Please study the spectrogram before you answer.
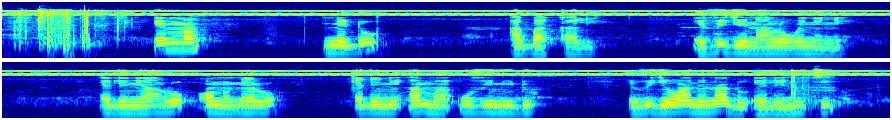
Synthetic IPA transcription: e˦mã˦ | nɪ̃˨ɖʊ˦ | a˨ɡ͡ba˨ka˨li˨ | e˨vi˦d͡ʒe˦nã˨˦lʊ˦we˦nɪ̃˨nɪ̃˨ | ɛ˨ɖɪ˨nɪ̃˨a˨lʊ˦ɔ̰˦nʊ̃˨nɛ˦lʊ˦ | ɛ˨ɖɪ˨nɪ̃˨ʔa˦mã˨wu˦vi˦nĩ˦ɖu˦ | e˨vi˦d͡ʒe˦wo˦a˦nɪ̃˨nã˦ɖʊ˨ʔɛ˨le˨nĩ˦ti˦

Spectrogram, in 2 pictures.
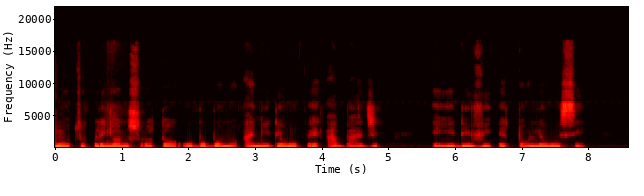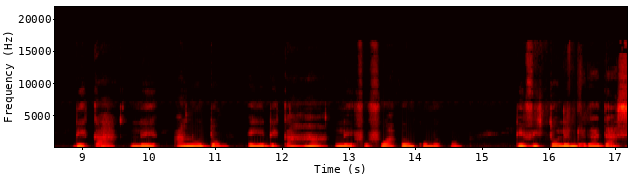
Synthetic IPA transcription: ŋũ˦t̪u˨k͡ple˦ɲɔ̃˦nũ˨sɾɔ̰˨t̪ɔ˦wʔo˦bɔ˨bɔ˨nɔ̃˨ʔa˨ɲĩ˦ɖe˦wo˦ɸḛ˦a̰˨ba˨d͡ʑi˦ | ḛ˦je˦ɖe˨vi˦e˨t̪ɔ̰̃˨le˨wo˦si˦ | ɖe˨ka̰˦le˨ | a˨lɔ̃˨d̪ɔ˦m | e˦jɛ˦ɖe˨ka˦ɦã˦le˨fo˨fo̰˦a̰˨ɸe˦ŋ̩̃˦˨ko˦me˨k͡pɔ˦m | ɖ̥e˨vi˦t̪ɔ˦le˨ɖa̰˨d̪a˨d̪a̰˦si̥˦

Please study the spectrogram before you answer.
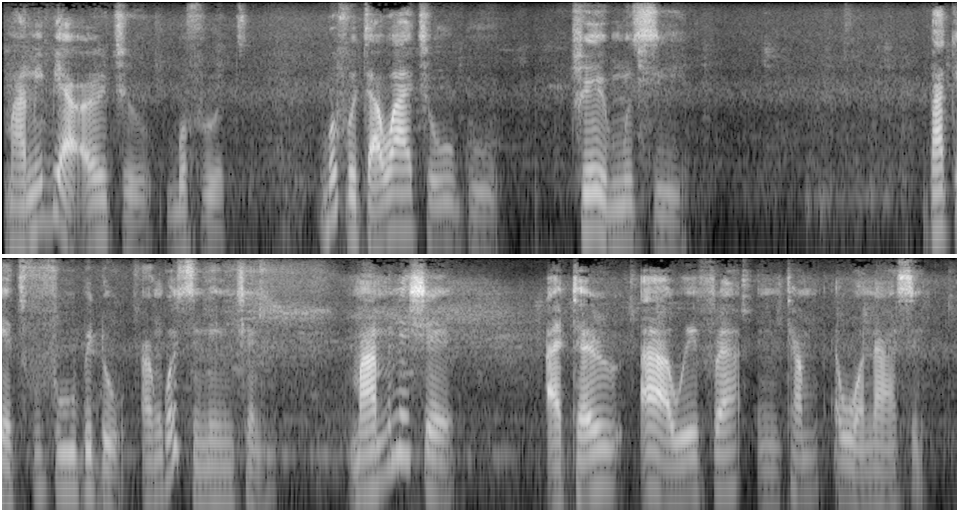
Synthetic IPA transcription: mãː˨mɪ̃˦bi˦a̰˨ʔɔ̰˦ɾɪ˦t͡ɕʰɪ˨ɾbo˦fɾo˨tʰ | bo˦fɾo˨tʰa˨wɔ˦a˦t͡ɕʰɪ˨wʊ˦ɡu˨ | tʰe˦˨mũ˦si˨ | ba˦kʰɛ˨tfʊ˦fu˦bi˦dʊ˨ã˨ŋ˦ɡʷɔ˦sĩ˨nɪ̃˦ɲ̩˦t͡ɕʰɛ̃˦ñ˨mãː˨mɪ̃˦nɪ̃˦ɕɛ˨ | a̰˨tʰɛ˦ɾa˦˨we˦fɾa˦n̩˨tʰã˦mɛ˦wɔ˨nã˦sɪ̰˨

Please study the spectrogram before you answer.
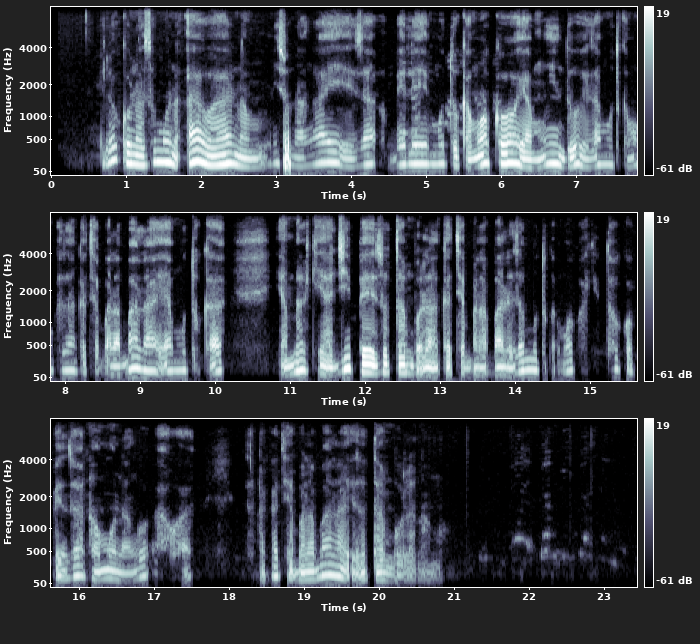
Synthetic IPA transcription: e˨lɔ˦kɔ˨na˨zo˦mɔ˦na̰˨ʔa˦wa˨na˨mi˦so˨na˨ŋɡa˦i˦e˨za˦o˨be˦le˦mo˦tu˨ka˨mɔ˦kʰɔ˦ja˨mwi˦ndu˨e˨za˦mo˦tu̥˨ka˨mɔ˦kɔ˦e˨za˦na˨ka˦ti˨ja̰˨ba̰˨la˨ba˦la˦e˨za˦mo˦tu̥˨kʰa˦ | ja˨ma˦ʁke˨ja˨d͡ʒi˦pe˦e˨zo˦ta˦mbo̰˨la˨na˨ka˦ti˨ja˨ba˨la˨ba˦la˨e˨za˦mo˦tu̥˨ka̰˨mɔ˦kɔ˦ja˨ki̥˨tʰɔ˦kɔ̰˨pḛ˨nza˦na˨o˦mɔ˦na˨ja˨ŋɡo˦a˦wa˨ | e˨z̥a˦na˨ka˦ti˨ja̰˨ba˨la˨ba˦la˨ḛ˨zo̰˦ta˦mbo̰˨la̰˨na˨ŋɡo˦

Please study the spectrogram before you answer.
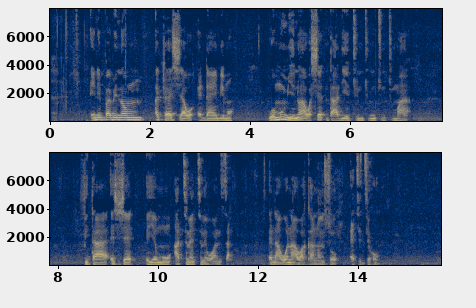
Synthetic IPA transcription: ɛ˨nĩ˦pʰa˦bi˦nʊ̃˦ma˦t͡ɕᶣɛ˦ɛ˦ɕɪ˦a˨wɔ˨ʔɛ˨dã˦bi˦mʊ̃˦ | wɔ˨mũ˦mĩ˨e˨nʊ̃˦a˨wɔ˨ɕɛ˦n̩˨tʰaː˨dɪ˦ɛ˦tʰũ˨ntʰũ˦m˦tʰũ˨n˨tʰũ˦ma˨ | fi˨tʰaː˦ɛ˦ɕɛ˦ | ɛ˨jɛ˦mũ˦a˦˨tʰɪ˨nɪ̃˦tʰɪ˨nɪ̃˨wɔ̃˨n̩˨sa˦ | ɛ˦nã̰˨wɔ˦nã˨a˨wɔ˦a˦kʰa˨nʊ̃˨n̩˦sʊ˦ | ɛ˨tʰɪ˨tʰɪ˦hɔ̰˨

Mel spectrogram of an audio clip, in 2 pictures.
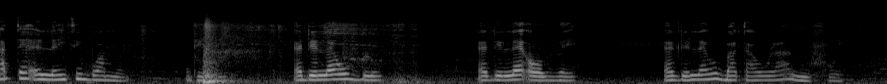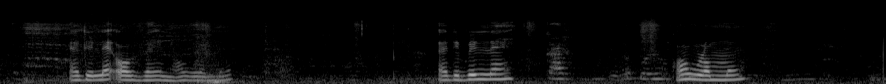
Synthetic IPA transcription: a˨t̪ɛ˦ɛ˨lɛ˨ŋ̩˦t̪i˦bʊ˨a˨me˨ | dɪ˨nɛ˨ɛ̰˨dɪ˨lɛ˦wo˦blo˨ | ɛ˨dɪ˨lɛ˦ʔɔ˨vɛ˨ | ɛ˨dɪ˨lɛ˦wo˦ɡ͡ba˨t̪a˨wʊ˦la˦nũ˨fu˨ɛ˨ | ɛ˨dɪ˨lɛ˦ʔɔ˨vɛ˦n˨ɔ˦wlɔ˨mɔ̃˦ | ɛ˨dɪ˨be˦lɛ˦ | ɔ˦wlɔ˨mɔ̃˦

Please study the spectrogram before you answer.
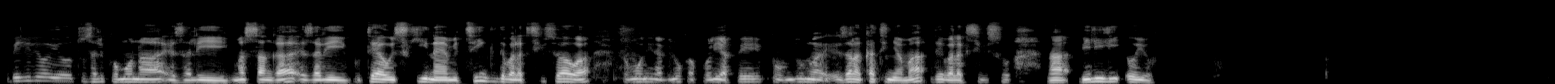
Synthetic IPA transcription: nna˨bi˨li˦li˦o˦jo˦to˨za˨li˦ko˨mɔ˦na˨e˨za˨li˦ma˨sa˦ŋɡa˦e˨za˨li˦bu˨te˦ja˨wi˨ski˦na˨ja˨mi˨ti˦ŋɡnde˦ba˨la˨ki̥˨si˦bi˦so˦a˦wa˦ | to˨mɔ˦ni˦na˨bi˨lɔ˦ko˨ja˨ko˨li˦ja˨pe˦po˨ndu˦n˨a˨e˨za˦na˨ka˦ti˨ɲ˨a˨ma˦nde˦ba˨la˨ki̥˨si˦bi˦so˦na˨bi˨li˦li˦ʔo˦jo˦

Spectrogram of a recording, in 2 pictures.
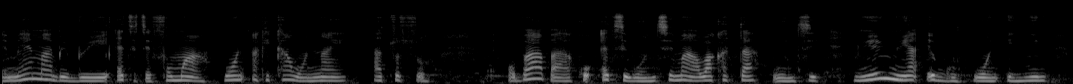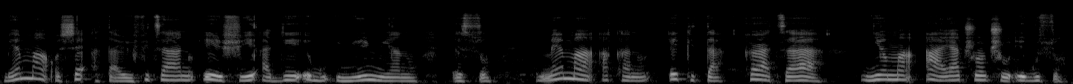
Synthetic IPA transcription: ɛ˨mɛ̃˦mã˨be˨bɾeː˨ɛ˦tʰɪ˨tʰɪ˨fʊ̃˦m˦a˦˨wɔ̃˦na˦˨kʰɪ˦kʰã˦wɔ̃˨nː˦ã˦ | a˨tʰʊ˦sʊ̰˨ | ɔ˨baː˦baː˨kʰʊ˦ɛ˦tʰɪ˨wɔ̃˨n˨tʰĩ˦ma˦˨wa˦kʰa˦tʰa˦wɔ̃˨n˨tʰi˦˨ɲũ˨ɛ˦ɲũ˨˦a˨ʔæ˦ɡu˨wɔ̃˨ne˨nĩ˦m˨bɛ˦m˦mã˨ʔɔ̰˨ɕɛ˦ʔa˨tʰa˨ɾe˨fi˦tʰaː˦nʊ̃˦ʔe˦˨ɕᶣi˨e˦ʔa˨dɪ˦ɛ˦ʔæ˦ɡu˨ɲũ˨æ˦ɲũ˨a˨nʊ̃˦ɛ˨sʊ˨ | mɛ̃˦mã˨ʔa˨kʰa˨nʊ̃˦ | e˦kʰi˨tʰa˨kʰa˦ɾa˨tʰaː˦˨ | ɲ˦ɛ̃˦mã˦a˨ja˦t͡ɕʰɪ˦ɾɔ˦t͡ɕʰʊ˨ʊ˨ʔæ˦ɡu˦sʊ˨

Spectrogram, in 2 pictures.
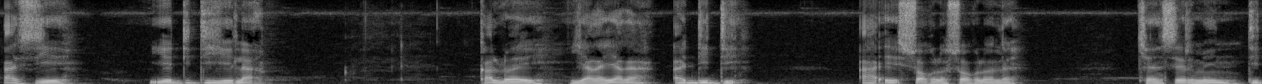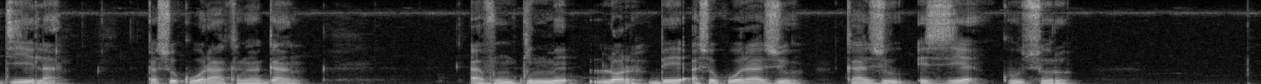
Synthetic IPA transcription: a˨zi˦e˦ | jɛ˦di˨di˨e˨la˦ | ka˨lɔ˦ɪ˨ja˦ɣa˨ja˦ɣa˨a˨di˨di˨ | a˨ʔɪ˨sɔ˦ɣʊ˦lɔ˨sɔ˦ɣlɔ˨lɪ˦ | t͡ʃɛ˦n˦sɪ˨ɾɪ˦mɪ˦ndi˨di˨e˨la˦ | ka˨so˦ku˦ɔ˦ɾaː˦kʰa˨ŋa˦ɡa˦˨ŋ | a˨vu˨ŋk͡pi˦n˦me˦lɔ˦ɾɪ˨beː˦ʔa˨so˦ku˦ɔ˦ɾaː˦zu˦ | ka˨zu˦˨zɪ˨jɛ˦kuː˦to˨ɾo˦

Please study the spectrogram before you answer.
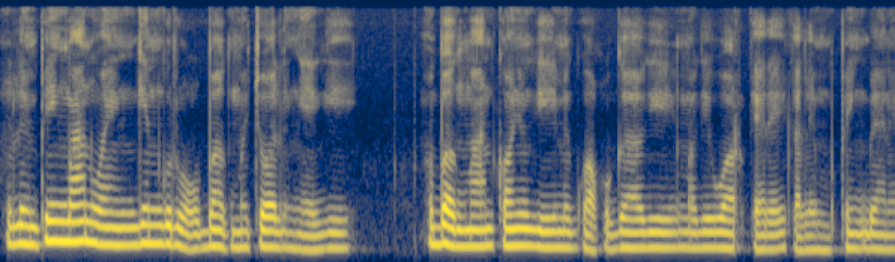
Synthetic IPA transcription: o˨li˨mpi˦ŋma˦nwɛ˦ŋɡɪ˦nɡʊ˦ɾʊ˨ko˨ba˦ɡma˦t͡ʃɔ˦li˨ŋɛ˨ɡɪ˦ | mɐ˦ba˦˨ɡma˦nkɔ˦ɲɔ˦ɡɪ˦mɛ˦ɡwɔ˨ko˨ɡa˦ɡɪ˦ma˦ɡɪ˦wɔ˦ɾɔ˦kɛ˨dɛ˨˦ka˨lɪ˨mo˨pi˦ŋbɛ˦nɛ˨

